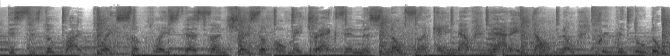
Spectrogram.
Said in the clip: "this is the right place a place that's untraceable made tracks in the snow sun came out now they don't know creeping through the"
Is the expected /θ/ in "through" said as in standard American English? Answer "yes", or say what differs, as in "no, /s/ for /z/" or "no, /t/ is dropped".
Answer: yes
